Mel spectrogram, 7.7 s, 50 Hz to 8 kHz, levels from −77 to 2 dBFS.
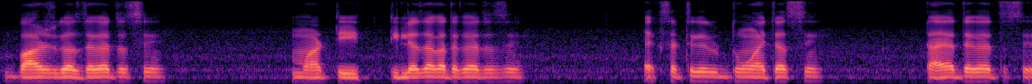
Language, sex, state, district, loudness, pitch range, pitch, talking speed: Bengali, male, Tripura, South Tripura, -21 LUFS, 110-115 Hz, 115 Hz, 125 wpm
